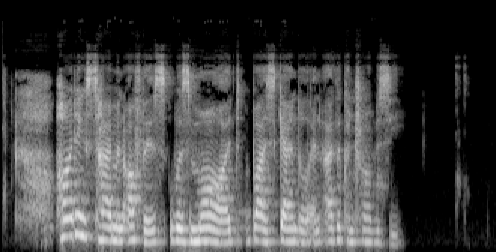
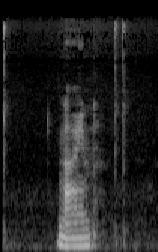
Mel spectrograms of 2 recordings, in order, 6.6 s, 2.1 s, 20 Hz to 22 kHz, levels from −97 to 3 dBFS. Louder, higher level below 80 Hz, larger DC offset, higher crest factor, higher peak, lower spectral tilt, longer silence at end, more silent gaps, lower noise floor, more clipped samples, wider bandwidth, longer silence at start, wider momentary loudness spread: first, -15 LUFS vs -34 LUFS; first, -56 dBFS vs -74 dBFS; neither; second, 14 dB vs 22 dB; first, 0 dBFS vs -12 dBFS; second, -3.5 dB/octave vs -6 dB/octave; first, 1.35 s vs 0.45 s; neither; second, -62 dBFS vs -66 dBFS; neither; second, 9.6 kHz vs 16.5 kHz; first, 0.2 s vs 0.05 s; about the same, 11 LU vs 13 LU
